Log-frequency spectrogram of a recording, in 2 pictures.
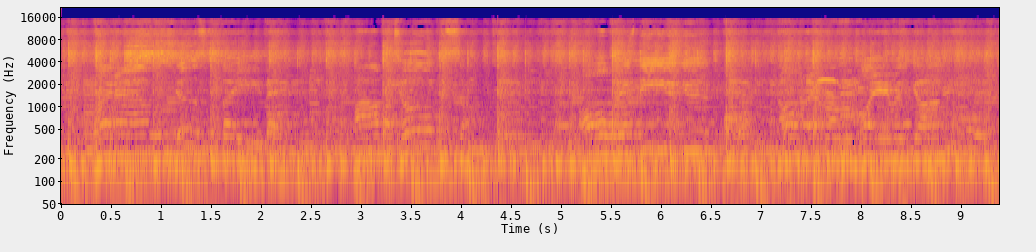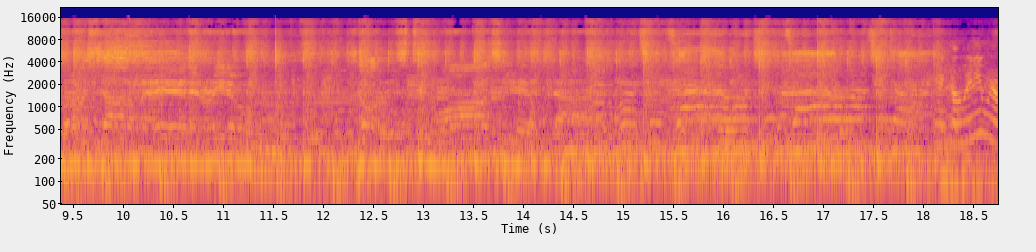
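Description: Live country band playing amplified through a stage PA: fiddle, electric and acoustic guitars and drums, with a sung melody on top.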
